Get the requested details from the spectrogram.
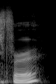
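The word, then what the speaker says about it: phở: for lunch fur ph I pronounce it fur for uh yeah no it's I believe it's fur.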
